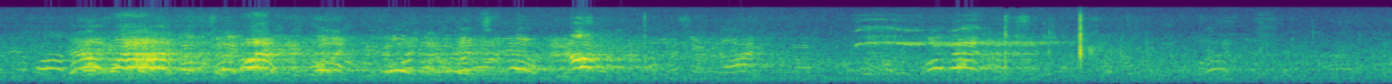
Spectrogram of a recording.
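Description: Several rugby players shouting short calls to each other across the field during a training drill, voices overlapping, busiest in the first half and thinning out later. A single sharp knock about eight seconds in.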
